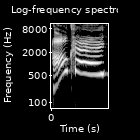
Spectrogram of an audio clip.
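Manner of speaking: high, loud class shout; high loud chorus of kids; kids shouting back. Acted. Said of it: "we shouted back".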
